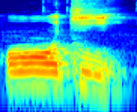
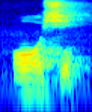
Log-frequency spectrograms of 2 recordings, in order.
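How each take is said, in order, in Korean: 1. 두 번째 음절은 ㄷ 소리로 시작해요. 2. 두 번째 음절은 ㅅ 소리로 시작해요. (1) "이렇게 하면 틀린다는 얘기입니다" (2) "시옷이 그대로. 그대로 연음이 됩니다"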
